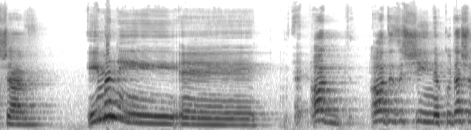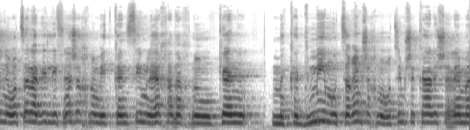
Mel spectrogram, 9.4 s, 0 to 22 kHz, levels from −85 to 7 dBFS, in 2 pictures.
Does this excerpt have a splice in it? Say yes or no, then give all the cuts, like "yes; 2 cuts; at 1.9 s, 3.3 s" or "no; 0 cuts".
yes; 2 cuts; at 3.1 s, 7.4 s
